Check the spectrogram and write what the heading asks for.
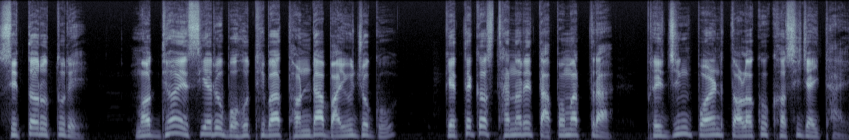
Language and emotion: Odia, neutral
